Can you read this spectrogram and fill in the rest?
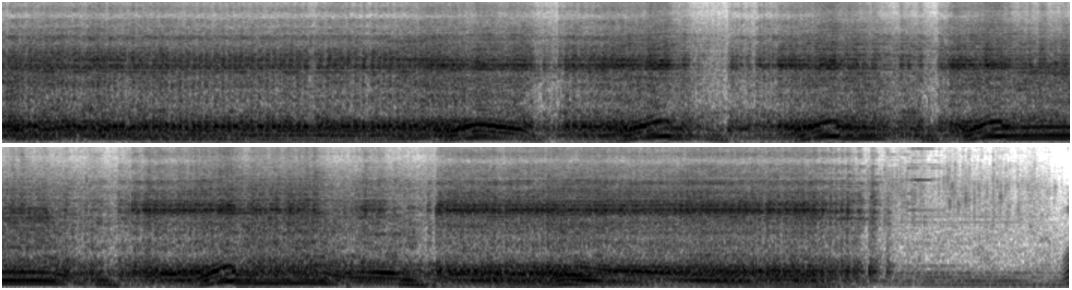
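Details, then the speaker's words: Sea-Doo Fish Pro Trophy after a rock was removed from the impeller, jet pump fed by a water hose: short rev blips climb and fall quickly over a harsh metallic rattle; it idles but has little throttle, cause unknown. "Well, you can hear in the video that there's still something wrong with it. It rattles real bad and it's got a not very much throttle to it. It'll idle, but that's about it."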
